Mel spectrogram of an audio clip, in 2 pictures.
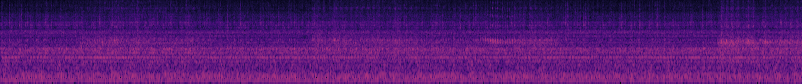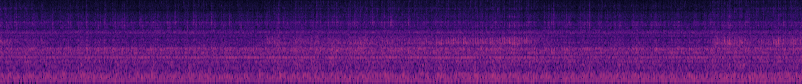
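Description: A cutter grinds and scrapes against metal in bursts.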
